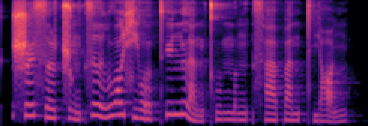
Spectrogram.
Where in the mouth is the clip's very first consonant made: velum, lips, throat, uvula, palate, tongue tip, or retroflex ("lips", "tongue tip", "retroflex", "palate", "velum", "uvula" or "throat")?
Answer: retroflex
